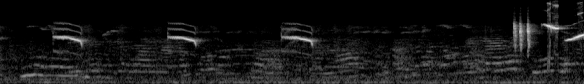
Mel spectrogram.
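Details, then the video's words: Male brown-chested jungle flycatcher singing in a whistling style used to make other males answer: three evenly spaced downslurred whistles over soft background notes, then a harsh buzzy burst and a rising whistle. "TES SUARA SRDC JANTAN KALIAN.!! PANCINGAN SRDC SIKATANRIMBADADACOKLAT, SUARA SRDC, SRDCNYULING"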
